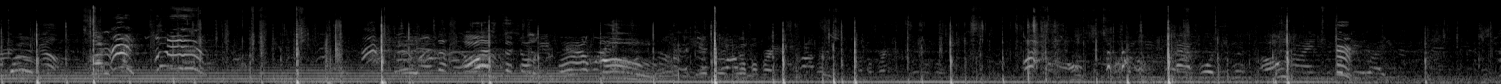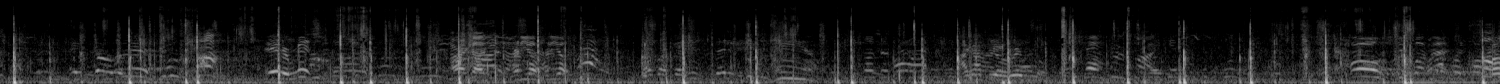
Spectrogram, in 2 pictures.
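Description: A volleyball game on an outdoor court: scattered voices of players calling out, with sharp ball hits and knocks throughout. Music plays low held notes through the first half, shifting down once about seven seconds in and stopping around thirteen seconds in.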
